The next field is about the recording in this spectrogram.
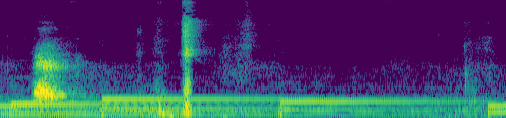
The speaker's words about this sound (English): You're probably going to hear my dog barking. Now he's barking at someone outside. I'm sorry, but I'll try to, let me actually shut this door a little bit more so you guys don't have to hear that.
